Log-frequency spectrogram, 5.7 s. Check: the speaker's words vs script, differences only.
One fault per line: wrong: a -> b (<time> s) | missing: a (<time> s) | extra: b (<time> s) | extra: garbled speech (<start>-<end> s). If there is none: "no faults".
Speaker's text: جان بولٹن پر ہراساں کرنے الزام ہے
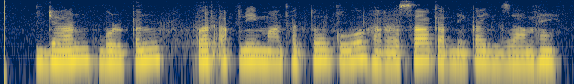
extra: اپنے ماتحتوں کو (2.2 s)
extra: کا (4.7 s)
